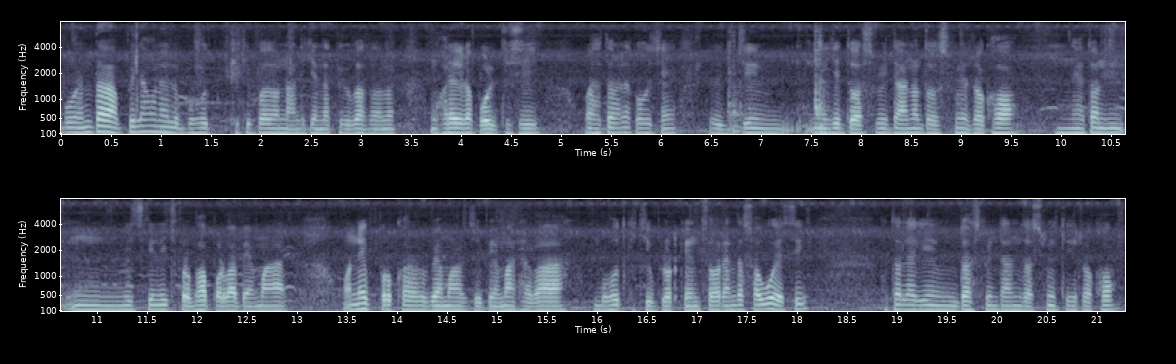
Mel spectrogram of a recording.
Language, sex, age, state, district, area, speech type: Odia, male, 18-30, Odisha, Balangir, urban, spontaneous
